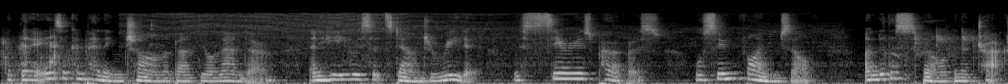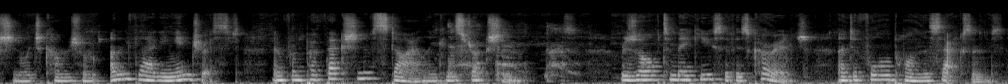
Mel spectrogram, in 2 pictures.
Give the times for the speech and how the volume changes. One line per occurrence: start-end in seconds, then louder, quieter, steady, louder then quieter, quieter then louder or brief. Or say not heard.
0.0-20.1 steady.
